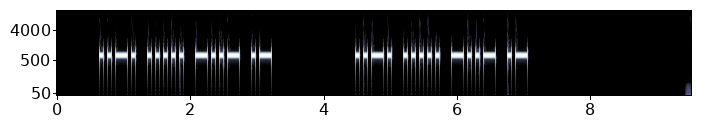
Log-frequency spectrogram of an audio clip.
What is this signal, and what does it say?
Morse code, heard as a keyed tone, about 20 wpm, 700 Hz. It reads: F5XA F5XA
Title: DXCC-100 Call Signs - 4 Characters - Repeated 3x - 20wpm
